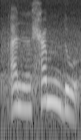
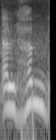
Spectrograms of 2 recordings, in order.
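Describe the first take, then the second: First: The h is a raspy sound from mid-throat. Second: The h is a light breathy sound from the glottis. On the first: The speaker calls it right. "yang tepat itu ha, ha kecil" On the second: The speaker calls it wrong.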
